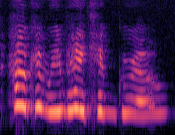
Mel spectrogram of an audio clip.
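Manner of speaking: high, loud tearful question; crying plea. A narrator's reading. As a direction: beg for help. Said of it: "cried Missus Teavee".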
